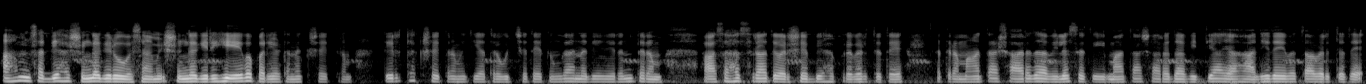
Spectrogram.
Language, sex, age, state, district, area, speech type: Sanskrit, male, 30-45, Karnataka, Bangalore Urban, urban, spontaneous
